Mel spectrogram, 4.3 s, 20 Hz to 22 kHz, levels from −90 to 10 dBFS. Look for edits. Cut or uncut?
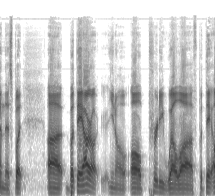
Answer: uncut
